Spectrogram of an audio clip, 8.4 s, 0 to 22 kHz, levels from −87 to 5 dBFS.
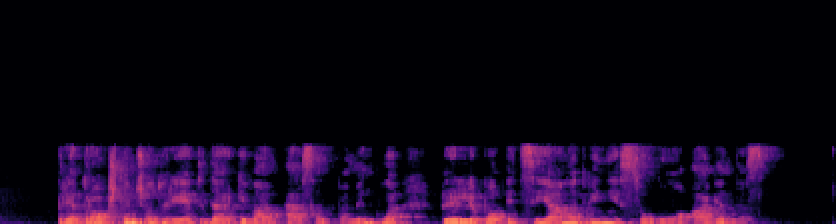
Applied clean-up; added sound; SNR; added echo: none; none; none; none.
